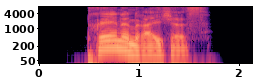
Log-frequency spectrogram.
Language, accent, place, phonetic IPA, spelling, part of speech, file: German, Germany, Berlin, [ˈtʁɛːnənˌʁaɪ̯çəs], tränenreiches, adjective, De-tränenreiches.ogg
- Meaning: strong/mixed nominative/accusative neuter singular of tränenreich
